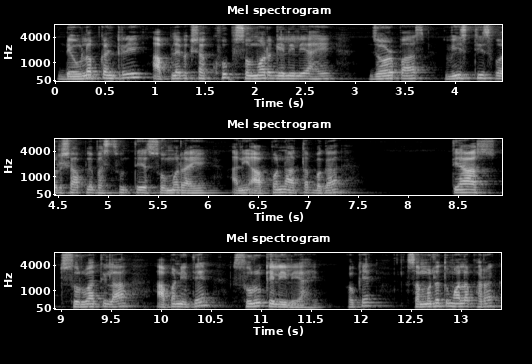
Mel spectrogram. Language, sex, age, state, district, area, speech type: Marathi, male, 30-45, Maharashtra, Wardha, urban, spontaneous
